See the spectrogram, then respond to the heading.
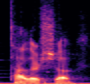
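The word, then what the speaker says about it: Tyler Shough: But, uh, what's how do you pronounce the quarterback in New Orleans name? Tyler Shuck.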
